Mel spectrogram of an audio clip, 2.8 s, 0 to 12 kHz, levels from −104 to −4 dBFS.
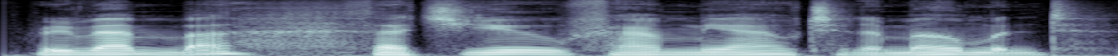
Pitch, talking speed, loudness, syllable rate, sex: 110 Hz, 195 wpm, -18 LUFS, 5.3 syllables/s, male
